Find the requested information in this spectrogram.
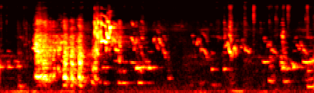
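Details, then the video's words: Budgies chirping: two loud harsh squawking bursts at the start, then scattered high chirps and short whistled notes from several birds. "Beautiful Colourful Budgies Chirping Sounds"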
